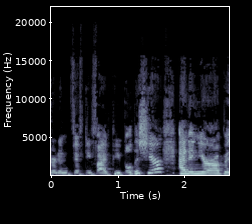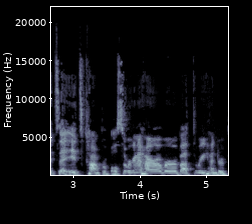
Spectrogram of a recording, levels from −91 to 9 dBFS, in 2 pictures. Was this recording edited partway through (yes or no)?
yes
